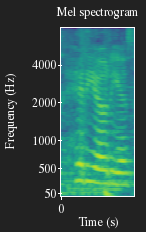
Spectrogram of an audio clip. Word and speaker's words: hideodious: some mismatched endings where we would just say hideous Glenda adds two more syllables hideous hi Odus she always makes me the most hide odious hats hide odious I'm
